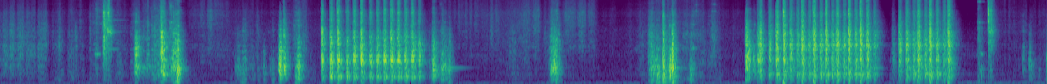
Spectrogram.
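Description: A power tool working a steel truck running board in short bursts of rapid-fire rattling impacts, about five bursts of half a second to a second and a half each, with lighter scraping and handling of the metal between them.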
